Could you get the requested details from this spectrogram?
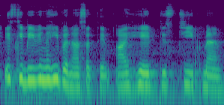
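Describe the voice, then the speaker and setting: A woman voicing a young bride under a spell, sharp and contemptuous in her outbursts. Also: lowish voice, lively intonation, slow, slight background noise. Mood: furious.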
